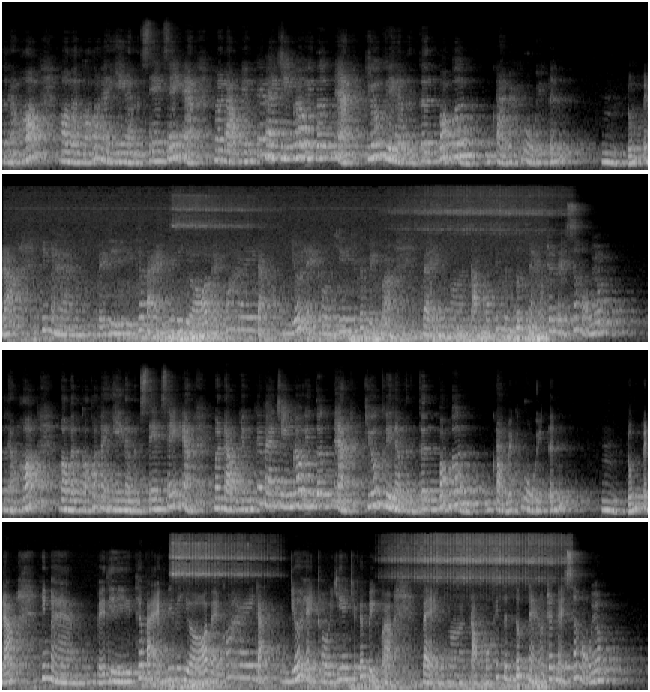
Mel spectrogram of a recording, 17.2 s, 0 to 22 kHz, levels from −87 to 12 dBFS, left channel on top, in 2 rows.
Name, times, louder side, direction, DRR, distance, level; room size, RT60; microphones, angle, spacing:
voice 1, 0.0-6.1 6.6-6.7, right 1 dB, 80° right, -6 dB, 2.7 m, -22 dB
voice 2, 5.9-7.5 8.0-16.7, right 2 dB, 55° right, 4 dB, 0.9 m, -24 dB
sound 1, 8.6-15.9, left 7 dB, 90° left, 0.3 m, -25 dB
sound 2, 10.8-12.3 13.6-16.2, right 10 dB, 35° right, 0.6 m, -36 dB
17.0 x 9.3 x 3.0 m, 1.4 s
head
